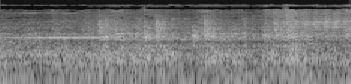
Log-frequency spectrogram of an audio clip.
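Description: Loud, steady low rumble of a motion-simulator ride's flight sound effects played through the theatre speakers.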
